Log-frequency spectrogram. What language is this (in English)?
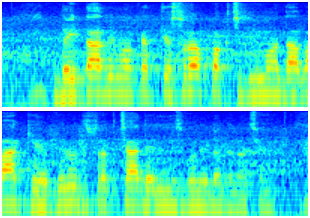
Maithili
